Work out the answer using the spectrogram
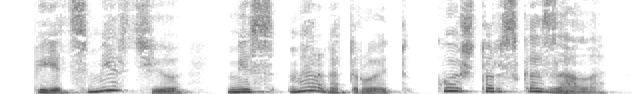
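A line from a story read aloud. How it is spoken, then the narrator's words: Calm. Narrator (Russian): спокойно ответил Крадок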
